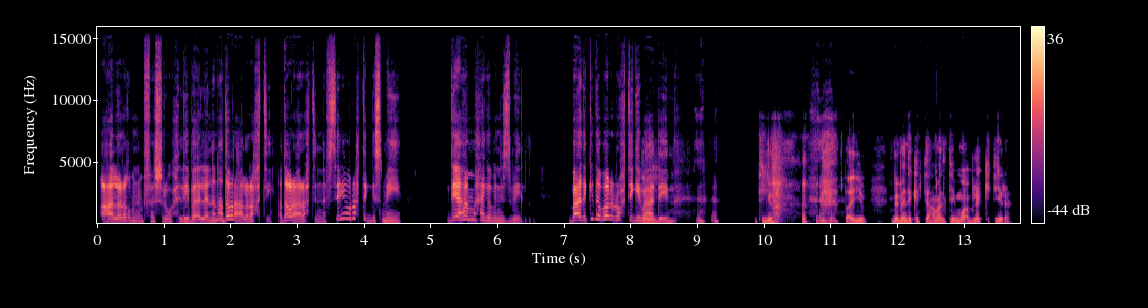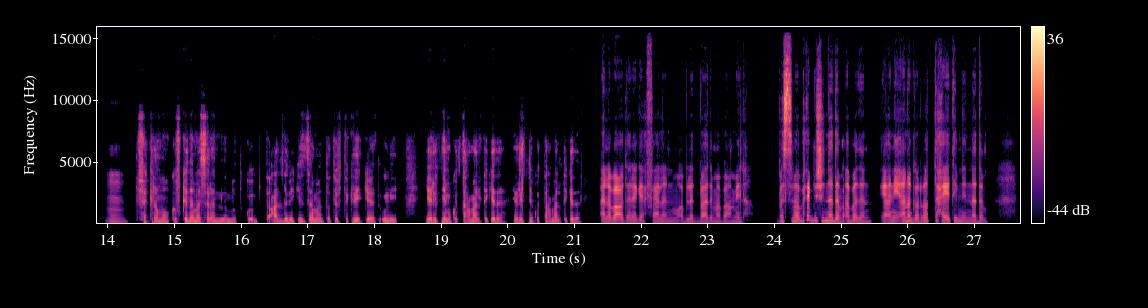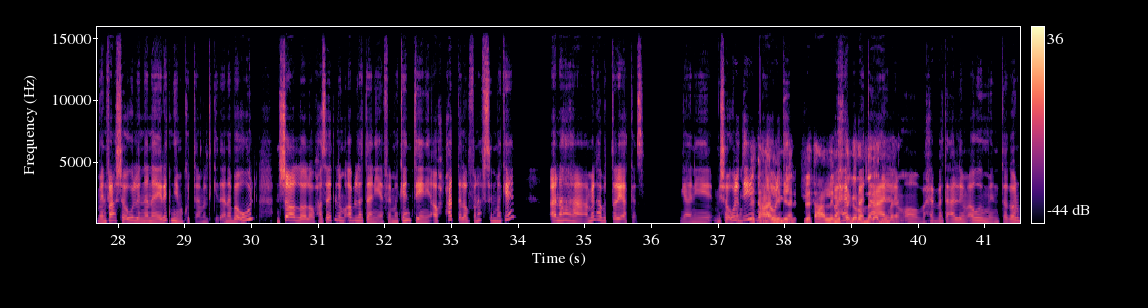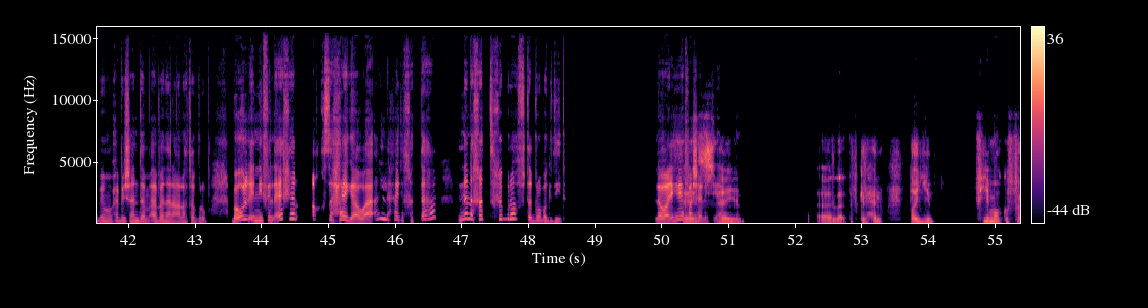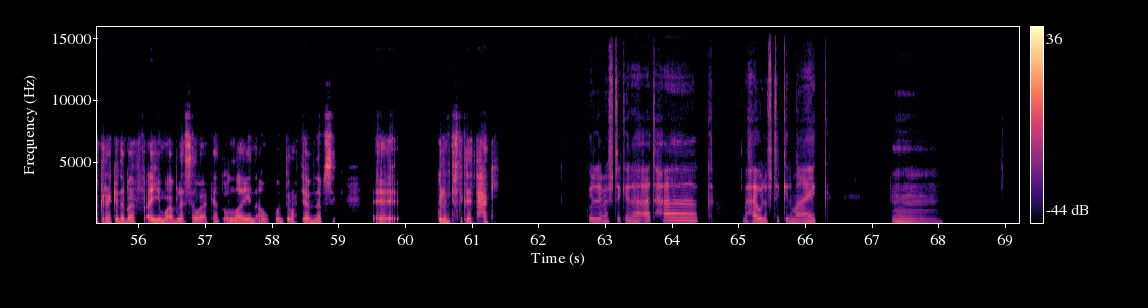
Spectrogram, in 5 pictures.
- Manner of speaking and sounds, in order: unintelligible speech; other background noise; laugh; laughing while speaking: "تي"; laugh; tapping; in English: "online"
- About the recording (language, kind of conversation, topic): Arabic, podcast, إزاي بتجهّز لمقابلة شغل؟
